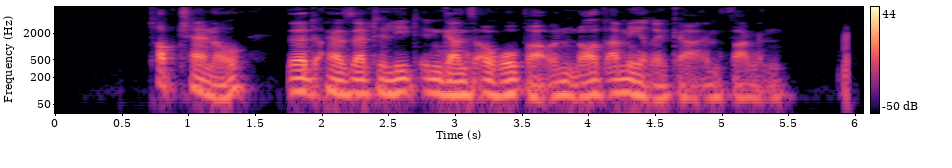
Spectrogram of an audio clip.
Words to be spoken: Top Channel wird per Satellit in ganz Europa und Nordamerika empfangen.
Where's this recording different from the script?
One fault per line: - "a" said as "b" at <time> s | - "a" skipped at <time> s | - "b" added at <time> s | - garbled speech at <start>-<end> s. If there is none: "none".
none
